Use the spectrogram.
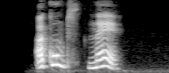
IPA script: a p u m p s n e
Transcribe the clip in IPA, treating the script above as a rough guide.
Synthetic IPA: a k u m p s n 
